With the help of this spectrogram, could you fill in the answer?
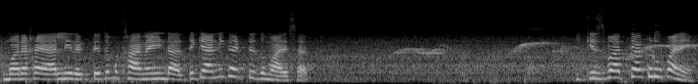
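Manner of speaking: pretend-stern owner scolding her parrot; mock scolding. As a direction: tell off the pet in mock anger, half teasing.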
